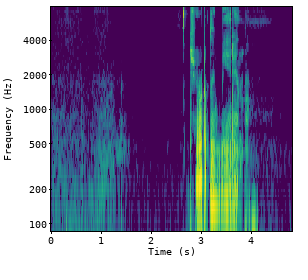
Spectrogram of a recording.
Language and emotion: Russian, sad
